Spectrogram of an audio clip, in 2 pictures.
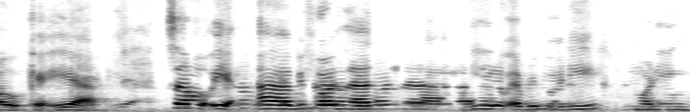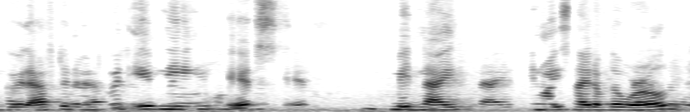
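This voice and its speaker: The speech moves at a moderate pace with ordinary pitch variation. Noticeable background noise sits behind it. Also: woman, fairly high pitch for a woman. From Philippines. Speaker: online business coach. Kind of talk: interview.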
